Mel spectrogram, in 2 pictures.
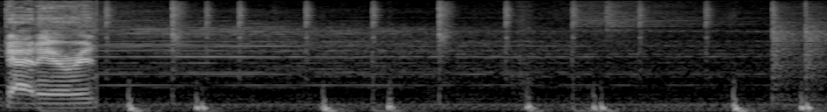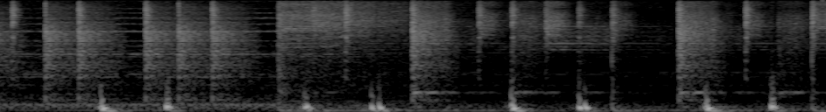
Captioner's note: heartbeat thumps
